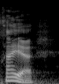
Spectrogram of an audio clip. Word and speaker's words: Chaya: Uh, you convinced me that it was Chaya after someone said that uh, in like another broadcast, and I was like, I, I think that name is pronounced Chaya, and and I had been saying it correctly for so long.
